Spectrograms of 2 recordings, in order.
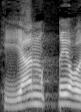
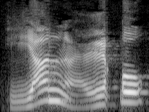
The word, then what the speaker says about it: ينعق: ينقع بیٹے ینقع نہیں، ینعق پہلے عین پڑھو پھر اس کے بعد قوف پڑھو، ینعق.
